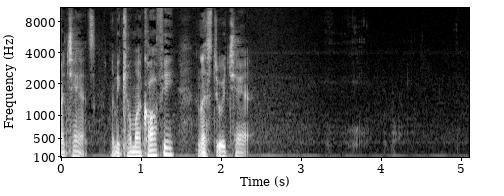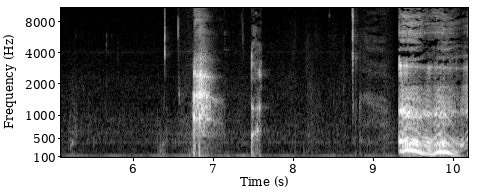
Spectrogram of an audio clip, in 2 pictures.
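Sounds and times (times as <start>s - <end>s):
speech: 0.0s - 2.5s
person clearing throat before singing a chant: 6.7s - 7.8s, 9.3s - 10.1s.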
